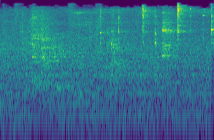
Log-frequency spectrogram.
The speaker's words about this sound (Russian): Затем в приготовленный микс мы добавляем немного лимонной кислоты. Две щепотки сахара. И соевый соус. Он придаст кисло-сладкий вкус. Все тщательно перемешиваем.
